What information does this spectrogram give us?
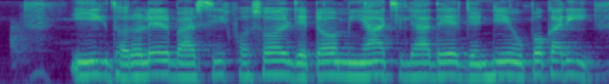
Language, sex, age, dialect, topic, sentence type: Bengali, female, 31-35, Jharkhandi, agriculture, statement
